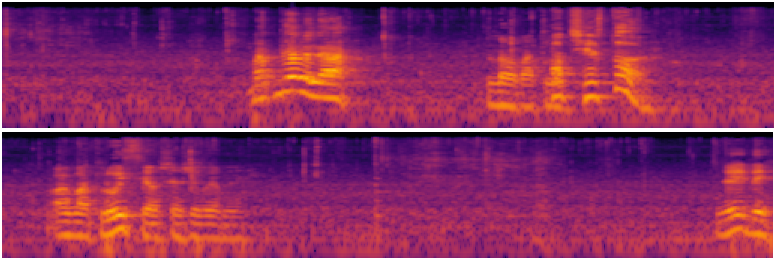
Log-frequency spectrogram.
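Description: A metal spoon scrapes and clinks against a pot.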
